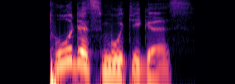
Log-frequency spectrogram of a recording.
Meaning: strong/mixed nominative/accusative neuter singular of todesmutig
- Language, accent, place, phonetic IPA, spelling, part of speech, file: German, Germany, Berlin, [ˈtoːdəsˌmuːtɪɡəs], todesmutiges, adjective, De-todesmutiges.ogg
